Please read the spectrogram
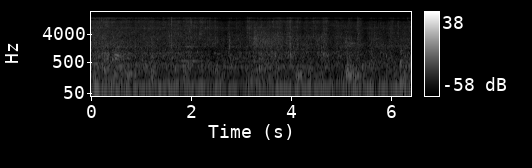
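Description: Faint splashing and sloshing of water as two men wash a young elephant lying in shallow water, under a steady low wind rumble on the microphone, with faint voices now and then.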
